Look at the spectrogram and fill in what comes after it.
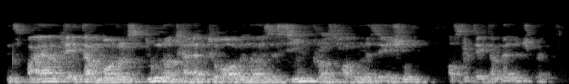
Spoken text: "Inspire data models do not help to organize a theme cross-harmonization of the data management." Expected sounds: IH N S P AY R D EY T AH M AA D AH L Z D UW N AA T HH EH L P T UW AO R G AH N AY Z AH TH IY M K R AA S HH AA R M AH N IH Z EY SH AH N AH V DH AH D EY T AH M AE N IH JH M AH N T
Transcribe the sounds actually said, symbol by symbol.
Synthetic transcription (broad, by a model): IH N S P AY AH D EY T AH M AA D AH L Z D UW N AA T HH EH L P T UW AO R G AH N AY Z AH S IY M K R AA S HH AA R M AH N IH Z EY SH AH N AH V DH AH D EY T AH M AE N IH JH M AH N T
